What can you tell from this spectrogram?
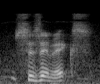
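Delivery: Sisimics in three syllables, si-ZIM-iks; provisional pronunciation. Shown as a demonstration. Commentator settling on a name for now, Sisimics in three syllables. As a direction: say Sisimics with an extra opening syllable. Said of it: "I'm gonna call him".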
